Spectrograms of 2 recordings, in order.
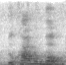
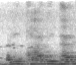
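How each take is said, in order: First: The vowels in the word are kept short. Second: A vowel in the word is drawn out long. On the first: The speaker calls it right. "ये ये बड़ा खींचना नहीं है, छोटी की मात्रा है।" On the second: The speaker calls it wrong. "दुखानुभव नहीं"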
